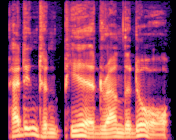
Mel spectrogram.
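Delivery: usual speaking voice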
